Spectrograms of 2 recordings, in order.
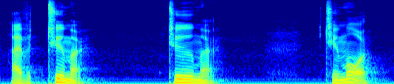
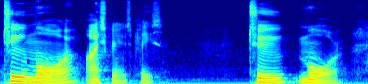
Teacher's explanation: it's got like a little pause in between it there's a little pause between two more it's there's a there's there's the difference because otherwise tumor tumor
